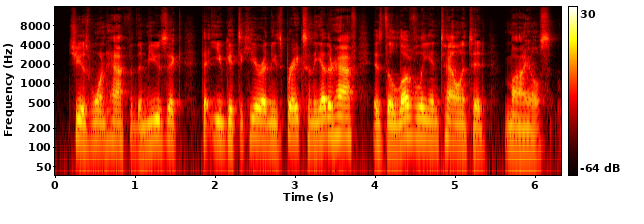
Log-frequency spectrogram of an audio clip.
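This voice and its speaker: In a very clean recording with a silent background, a man speaks at a fairly quick pace in a normal speaking voice, with medium pitch, fairly even intonation and big swings in loudness. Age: 40s. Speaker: podcast host and church leader. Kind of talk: casual chat.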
